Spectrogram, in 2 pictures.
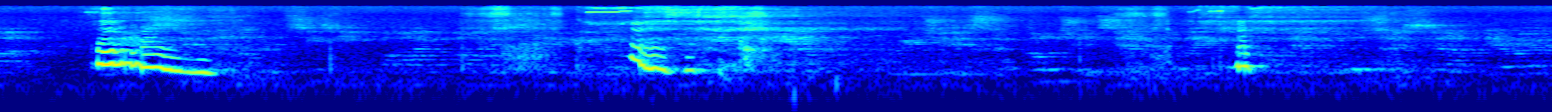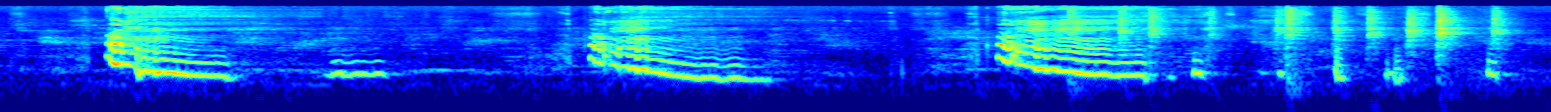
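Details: French Bulldog waking its owner with a series of falling, drawn-out whines and yelps at irregular intervals, growing longer and louder toward the end, with breathing and rustling between calls indoors.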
